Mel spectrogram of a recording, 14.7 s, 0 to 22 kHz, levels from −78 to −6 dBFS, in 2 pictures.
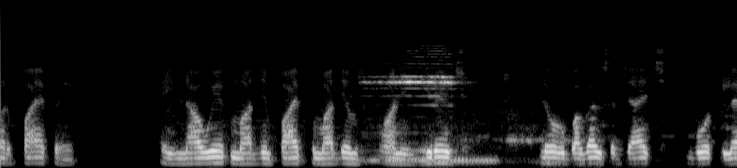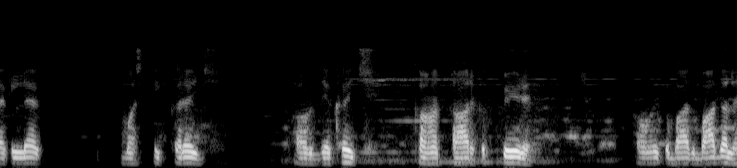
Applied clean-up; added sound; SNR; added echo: none; none; none; none.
